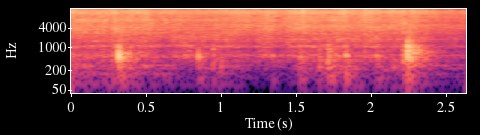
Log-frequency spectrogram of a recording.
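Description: Meat for taco empanadillas fries and gets stirred in a pan, a soft steady sizzle broken by a few sharp scraping knocks of the utensil, close and fairly quiet, with no talking.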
